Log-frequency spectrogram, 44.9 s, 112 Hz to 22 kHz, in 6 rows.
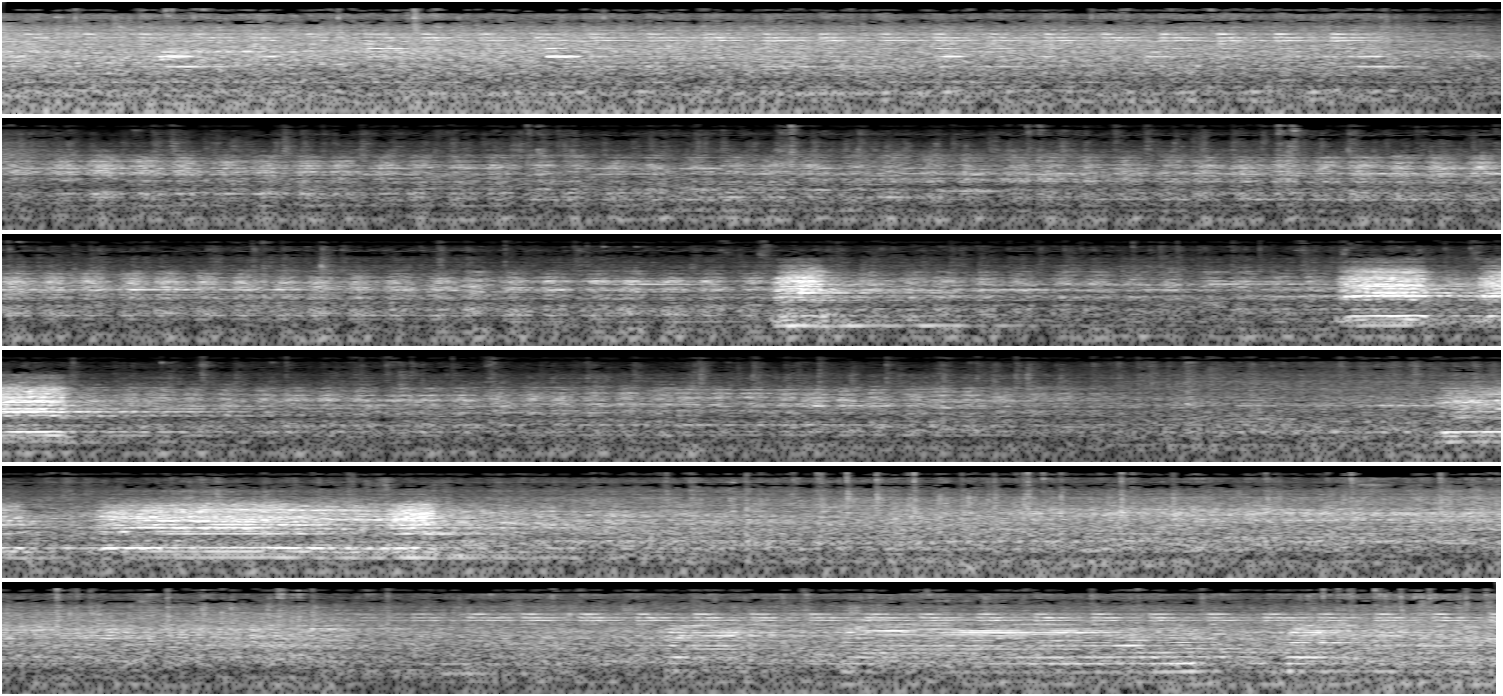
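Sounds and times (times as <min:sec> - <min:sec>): model train running on track: 0:00.0 - 0:44.9
electronic train horn blasts: 0:21.6 - 0:23.1, 0:29.6 - 0:32.8, 0:39.6 - 0:44.9.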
